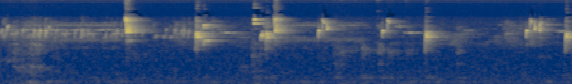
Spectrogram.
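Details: European goldfinch producing sharp, high chirps and short twitters roughly every second, separated by softer trilling, over low background noise.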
